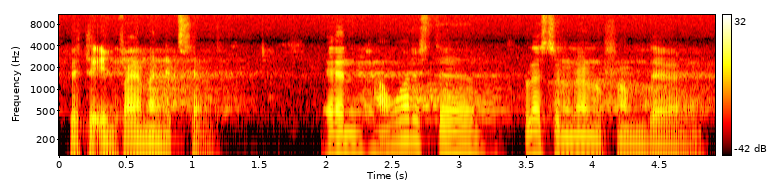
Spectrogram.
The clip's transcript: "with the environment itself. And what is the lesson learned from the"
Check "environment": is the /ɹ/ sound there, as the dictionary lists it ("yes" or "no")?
no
